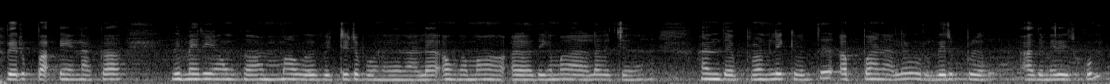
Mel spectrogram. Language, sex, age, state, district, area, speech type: Tamil, female, 18-30, Tamil Nadu, Mayiladuthurai, rural, spontaneous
